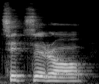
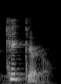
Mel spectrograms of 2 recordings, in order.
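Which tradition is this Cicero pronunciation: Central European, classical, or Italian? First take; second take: Central European; classical. First: It uses the Central European pronunciation of C. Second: It uses the classical pronunciation of C, like K. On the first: This is how Central Europeans say it. "Central Europeans say Cicero" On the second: This is the ancient pronunciation. "whereas presumably it's Cicero"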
